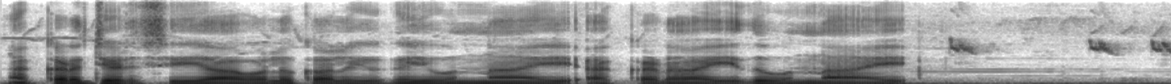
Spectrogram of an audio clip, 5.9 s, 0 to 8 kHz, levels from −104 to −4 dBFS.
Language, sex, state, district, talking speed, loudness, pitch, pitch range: Telugu, male, Andhra Pradesh, Sri Satya Sai, 80 wpm, -21 LUFS, 90 Hz, 85-100 Hz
